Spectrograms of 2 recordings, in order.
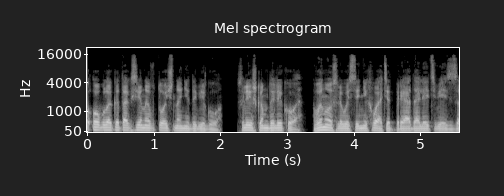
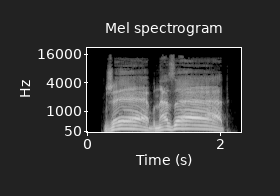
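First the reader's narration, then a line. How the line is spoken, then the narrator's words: Yelling. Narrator (Russian): заорал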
